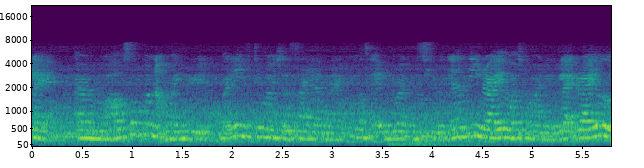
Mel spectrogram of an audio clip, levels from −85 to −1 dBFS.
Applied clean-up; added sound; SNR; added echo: none; Brass instrument; 16 dB; reverberation time 0.9 s.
